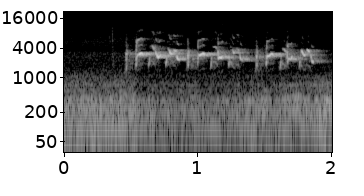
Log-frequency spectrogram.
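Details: Wild bulbul call used as a lure to draw in bulbul flocks: a fast, chattering phrase of bright, warbled notes lasting about one and a half seconds, with a faint low background hum.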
